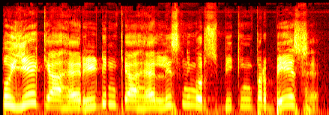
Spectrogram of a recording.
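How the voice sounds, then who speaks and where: A male teacher, giving an exam-prep lecture, asking rhetorical questions and reading English lines out slowly. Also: very high voice, sharp tone, dry recording.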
